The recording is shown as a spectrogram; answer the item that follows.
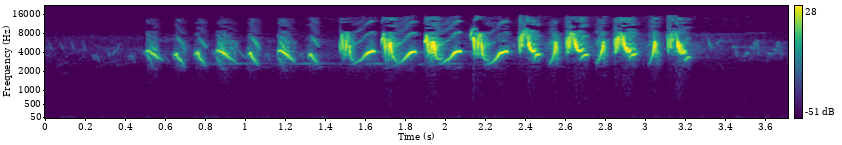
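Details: American goldfinch singing in nature, one continuous rapid string of high, bright twittering notes, quickening and growing louder midway, about three seconds long.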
